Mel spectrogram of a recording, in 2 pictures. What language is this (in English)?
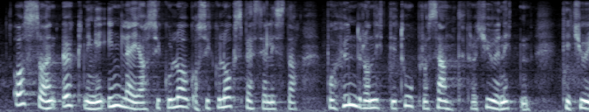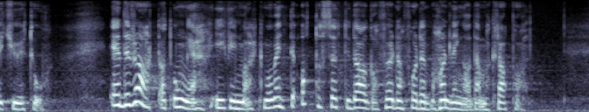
Norwegian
